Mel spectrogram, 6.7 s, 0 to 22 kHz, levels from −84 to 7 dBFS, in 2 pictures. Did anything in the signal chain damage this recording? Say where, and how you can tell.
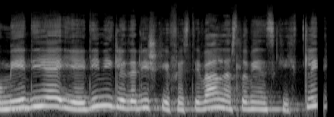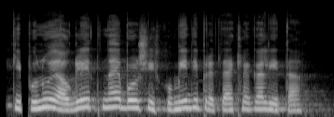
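Yes. Digital broadcast dropout at the reception and decoding stage: from 3.16 to 3.65 s the speech fades to silence in several short holes, the longest 128 ms and 256 ms gone in total, which fits about eight lost 32 ms frames. The receiver muted with 20 ms fades rather than patching the gaps as packet-loss concealment would.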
